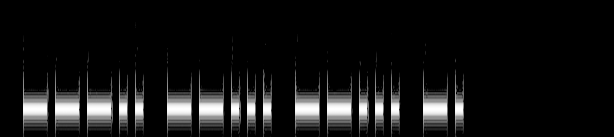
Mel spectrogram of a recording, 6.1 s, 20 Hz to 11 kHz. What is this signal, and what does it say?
Morse code, heard as a keyed tone, about 15 wpm, 700 Hz. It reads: 877N
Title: Common Cut Numbers - 4-Digit 15wpm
